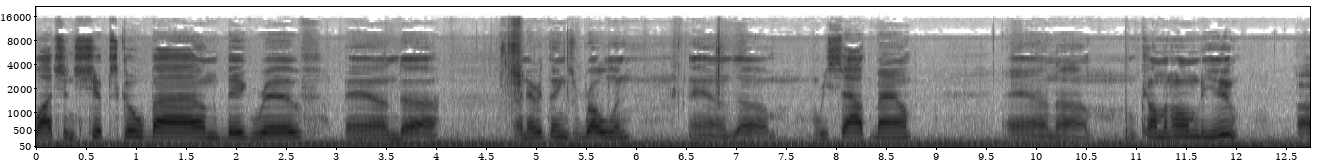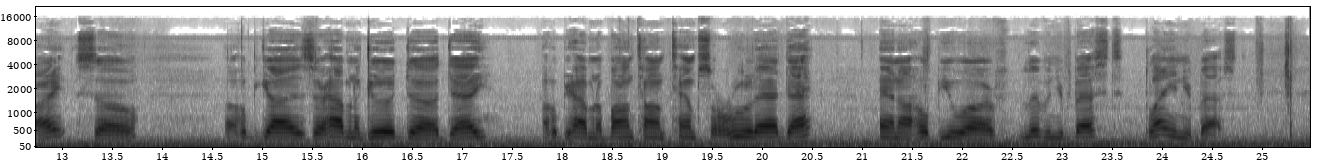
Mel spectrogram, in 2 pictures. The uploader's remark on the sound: We are live from the French quarter New Orleans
